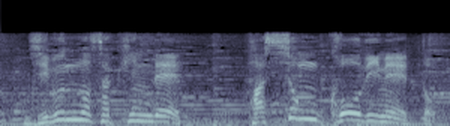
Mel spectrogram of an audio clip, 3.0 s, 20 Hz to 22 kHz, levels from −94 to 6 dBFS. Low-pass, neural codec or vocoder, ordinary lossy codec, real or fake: 7.2 kHz; none; none; real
